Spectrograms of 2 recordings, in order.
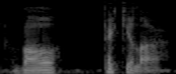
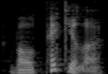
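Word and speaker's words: Vulpecula: the constellation that she found the pulsar in vol picular vulpicula is the correct pronunciation next is margaret geller margaret geller astrophysicist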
